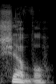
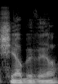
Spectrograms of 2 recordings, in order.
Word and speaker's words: Shelbyville: Nashville nice all right we call it shovel call it what Chevrolet Louisville right okay exactly all right well that was that you would pronounce it Shelbyville Shelbyville call it shovel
